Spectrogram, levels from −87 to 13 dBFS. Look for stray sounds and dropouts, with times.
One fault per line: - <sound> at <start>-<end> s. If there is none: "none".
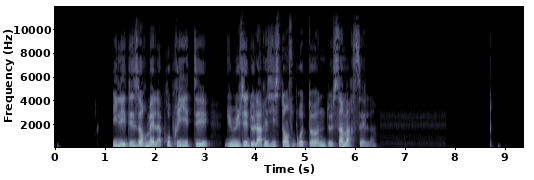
none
